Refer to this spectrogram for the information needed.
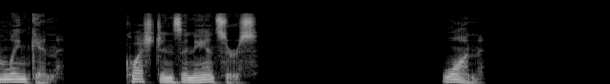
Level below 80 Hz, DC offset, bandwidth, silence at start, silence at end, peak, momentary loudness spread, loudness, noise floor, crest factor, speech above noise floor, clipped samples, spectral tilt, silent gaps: -52 dBFS; under 0.1%; 12 kHz; 0 s; 1.3 s; -4 dBFS; 14 LU; -22 LUFS; under -90 dBFS; 22 dB; over 67 dB; under 0.1%; -3.5 dB/octave; 0.64-1.24 s, 2.72-4.33 s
